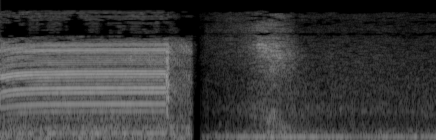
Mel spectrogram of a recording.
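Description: A steady electric buzz with many overtones, rising briefly in pitch as it starts, held for just under a second and cut off abruptly with a click; a faint low hum follows.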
